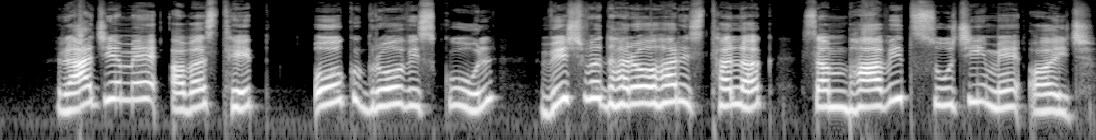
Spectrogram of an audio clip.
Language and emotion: Maithili, neutral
